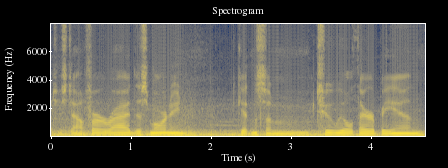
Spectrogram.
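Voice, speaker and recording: A man with an American accent speaks at a fairly slow pace with ordinary pitch variation, with audible room echo and noticeable background noise. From US South. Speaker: motorcycle vlogger. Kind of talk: casual ride vlog narration. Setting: riding a motorcycle outdoors. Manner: heavy breathing; frequent ums.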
